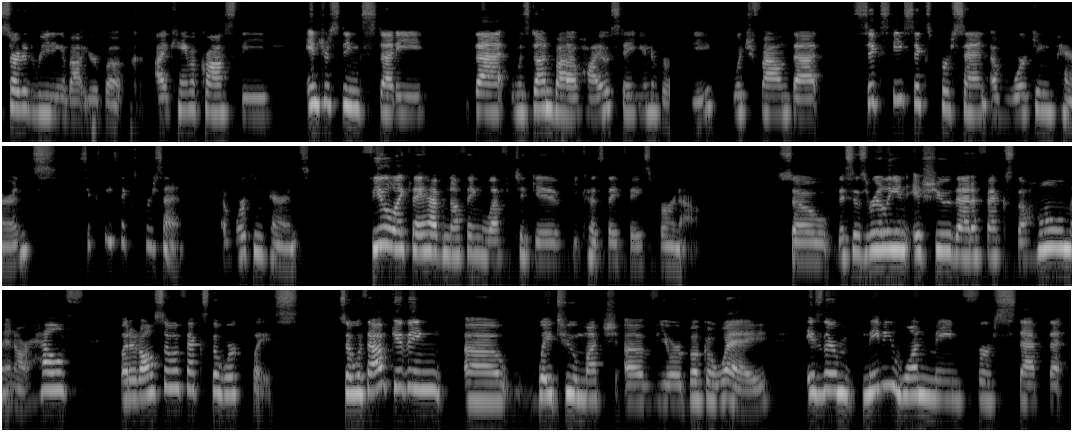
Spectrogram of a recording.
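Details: Adult woman; normal speech.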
